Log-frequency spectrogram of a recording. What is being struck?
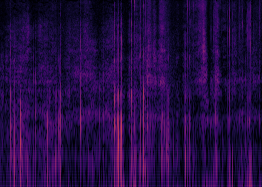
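Cardboard phone box.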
